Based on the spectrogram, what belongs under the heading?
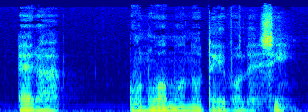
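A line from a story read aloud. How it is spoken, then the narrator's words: Shaky voice. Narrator (Italian): dissi con voce malferma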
